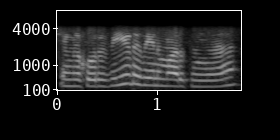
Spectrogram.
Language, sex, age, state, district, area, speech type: Tamil, female, 45-60, Tamil Nadu, Coimbatore, rural, conversation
